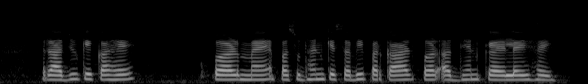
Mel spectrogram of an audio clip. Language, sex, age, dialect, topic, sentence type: Magahi, female, 51-55, Western, agriculture, statement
